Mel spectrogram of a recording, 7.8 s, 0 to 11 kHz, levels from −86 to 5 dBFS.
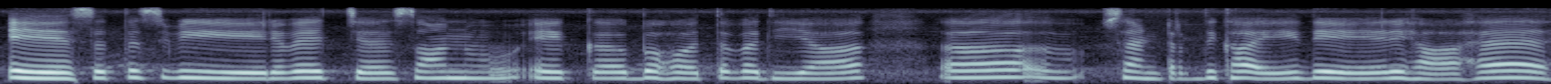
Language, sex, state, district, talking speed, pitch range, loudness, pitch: Punjabi, female, Punjab, Kapurthala, 100 wpm, 235-260 Hz, -18 LUFS, 250 Hz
